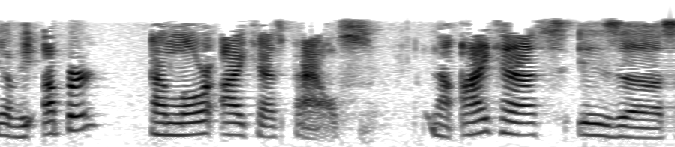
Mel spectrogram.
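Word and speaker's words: EICAS: Moving right along, we have the upper and lower ICAS panels. Now, ICAS is spelled E-I-C-A-S, and it stands for Engine Instrument Crew Alert System.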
